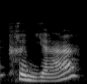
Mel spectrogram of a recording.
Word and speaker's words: première: When we say première, notice that you hear the R sound pronounced.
